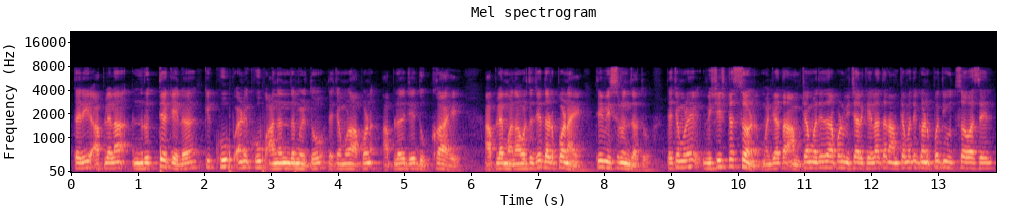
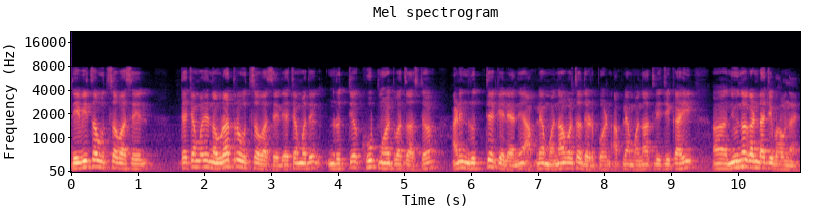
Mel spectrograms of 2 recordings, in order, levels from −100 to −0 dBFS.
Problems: constant background noise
